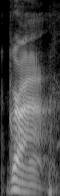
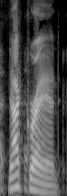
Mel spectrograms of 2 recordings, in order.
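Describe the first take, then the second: First: "grand" with a broad, long mid-Atlantic ah; "grand" said grandly, broad ah. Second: "grand" with a flat American a; "grand" with a short, flat a; wrong grand. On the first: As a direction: stretch "grand" like an old film star. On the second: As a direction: says "grand" the plain American way. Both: Shown as a demonstration.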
